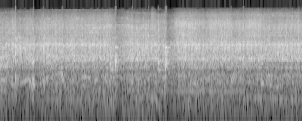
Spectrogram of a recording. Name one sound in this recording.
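A crowd chatters steadily outdoors in the distance.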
